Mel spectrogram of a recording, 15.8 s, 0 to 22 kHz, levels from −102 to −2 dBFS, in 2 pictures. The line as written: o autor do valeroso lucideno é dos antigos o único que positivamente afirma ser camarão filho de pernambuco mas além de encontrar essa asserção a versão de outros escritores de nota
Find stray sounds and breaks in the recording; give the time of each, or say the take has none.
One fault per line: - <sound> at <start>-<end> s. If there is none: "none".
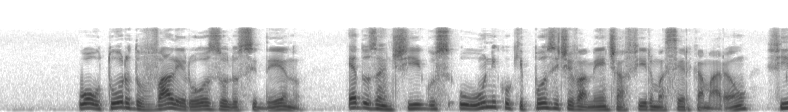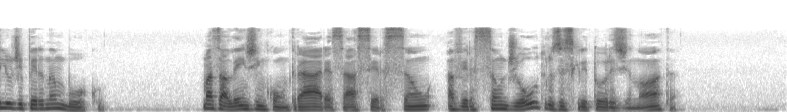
none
